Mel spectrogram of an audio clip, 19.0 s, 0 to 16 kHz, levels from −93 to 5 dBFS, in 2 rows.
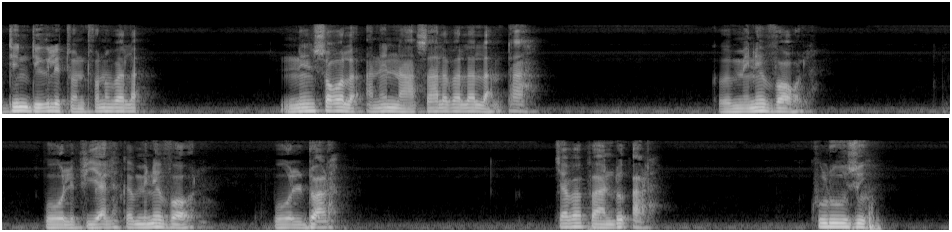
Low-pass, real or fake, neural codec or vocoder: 7.2 kHz; real; none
